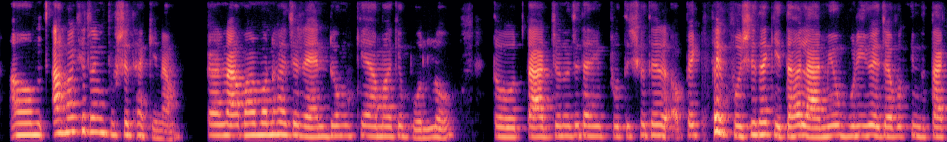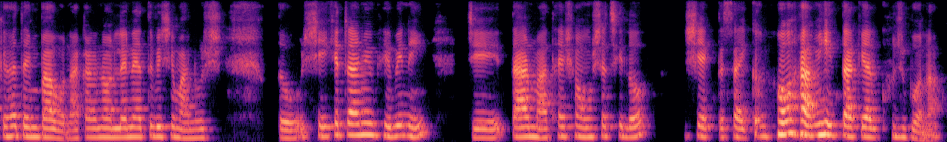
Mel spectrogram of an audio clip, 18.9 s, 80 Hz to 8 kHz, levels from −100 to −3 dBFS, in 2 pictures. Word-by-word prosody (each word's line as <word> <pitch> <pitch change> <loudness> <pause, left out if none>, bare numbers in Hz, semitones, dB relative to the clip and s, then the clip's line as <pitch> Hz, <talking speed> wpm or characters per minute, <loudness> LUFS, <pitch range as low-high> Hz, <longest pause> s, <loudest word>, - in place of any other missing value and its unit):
আম 235 0 +6 0.3
আমার 285 +2 +4
ক্ষেত্রে 295 -1 0
আমি 280 - +2
পুষে 235 0 0
থাকি 210 -6 -5
না। 150 - -4 0.4
কারণ 225 0 +1
আমার 230 +1 +3
মনে 235 0 +5
হয় 240 -1 +3
যে, - - +2
রেন্ডম 205 +2 -1
কে 220 - -7
আমাকে 205 +1 -2
বলল 175 +2 -3 0.6
তো 200 - -5 0.3
তার 200 0 +6
জন্য 210 0 -3
যদি 215 0 -2
আমি 205 0 -3
প্রতিশোধের 210 +2 -3 0.2
অপেক্ষায় 230 +7 +3
বসে 210 +2 +1
থাকি 245 -3 +3
তাহলে 215 0 +5
আমিও 205 +3 +1
বুড়ি 210 +1 -1
হয়ে 210 -2 +3
যাব। 200 - +1
কিন্তু 205 -2 -5
তাকে 195 0 +1
হয়তো 210 -1 -3
আমি 195 - -1
পাবো 180 -3 0
না 160 - -5
কারণ 185 0 -4
অনলাইনে 190 +1 0
এত 195 - -16
বেশি 200 0 -3
মানুষ। 175 +2 -7 0.7
তো 170 - -5 0.3
সেই 200 -2 -4
ক্ষেত্রে 230 +1 +1
আমি 240 +1 +2
ভেবে 215 0 -2
নেই 200 +2 -3 0.5
যে 180 0 -4 0.3
তার 195 0 +4
মাথায় 180 +3 -4
সমস্যা 195 0 -4
ছিল। 200 -3 -7 0.6
সে 215 - -7
একটা 195 -2 -11
সাইকেল 180 -1 -4
হ্যাঁ, 250 +2 +7 0.2
আমি 215 +2 +5 0.2
তাকে 200 -1 +3
আর 185 - -4
খুঁজবো 190 -5 -7
না। - - -7
205 Hz, 195 wpm, -21 LUFS, 195-225 Hz, 0.7 s, হ্যাঁ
